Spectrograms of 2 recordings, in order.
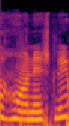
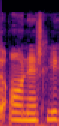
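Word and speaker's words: honestly: देखिए बहुत लोग इसे हॉनेस्टली पढ़ते हैं, तो हॉनेस्टली मत पढ़िएगा, इसमें एच साइलेंट है, इसलिए ऑनेस्टली का यूज हम करते हैं।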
